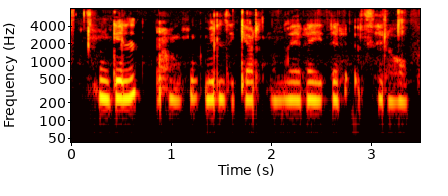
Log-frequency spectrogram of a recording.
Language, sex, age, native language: Icelandic, female, 15, Icelandic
